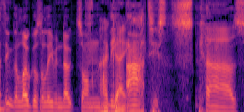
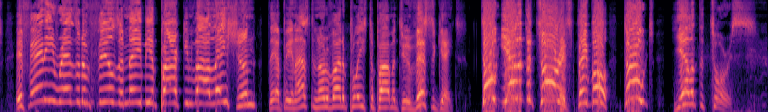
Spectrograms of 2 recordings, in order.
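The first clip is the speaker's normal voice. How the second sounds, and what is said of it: Exaggerated put-on Arizona accent. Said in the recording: “your ridiculous accent is so bamboozling ... It's a genuine Arizona accent ... The delivery was vigorous”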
